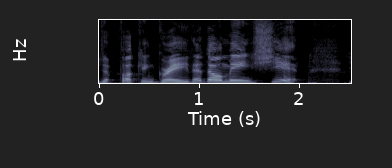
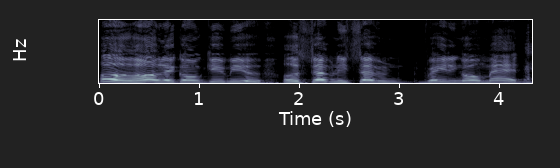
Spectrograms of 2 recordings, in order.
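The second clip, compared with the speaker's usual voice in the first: put-on slow, griping, complaining young player voice; 3 semitones higher, 4 dB louder than usual. Teasing another speaker about a c draft grade: imitating young football players complaining. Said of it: "you sound like these young ass football players now".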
